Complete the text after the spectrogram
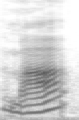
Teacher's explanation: a rising tone from low to high just like a pitch in a question with a rising diagonal to indicate it so you would say · So, for example, ma, which is like mom, and the second one is a rising tone from low to high, just like a pitch in a question,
